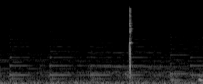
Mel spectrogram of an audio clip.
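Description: Faint background music with one sharp click about a second and a quarter in: a golf club striking the ball on a full swing.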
